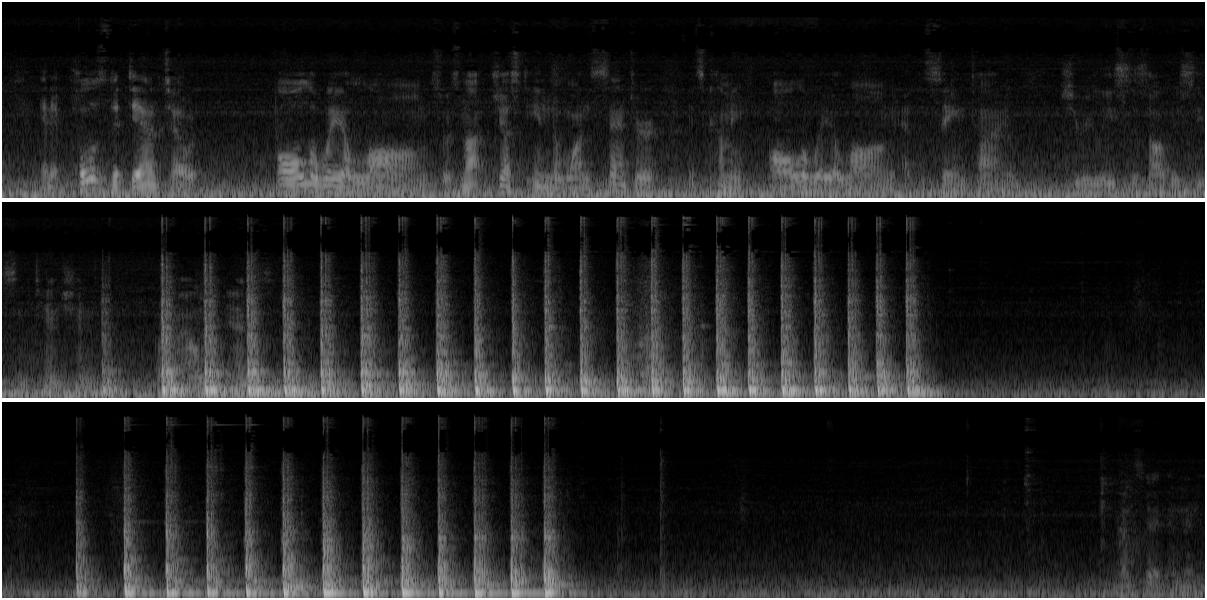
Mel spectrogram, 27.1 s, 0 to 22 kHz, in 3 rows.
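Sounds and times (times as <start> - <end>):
hammer tapping on car body panel: 9.8 - 16.1, 18.6 - 22.5.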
